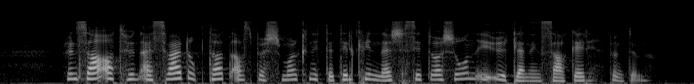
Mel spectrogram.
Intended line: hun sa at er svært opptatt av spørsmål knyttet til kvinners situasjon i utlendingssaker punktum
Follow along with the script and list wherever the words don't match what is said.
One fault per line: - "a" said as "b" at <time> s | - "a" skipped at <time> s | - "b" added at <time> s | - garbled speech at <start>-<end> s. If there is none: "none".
- "hun" added at 1.3 s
